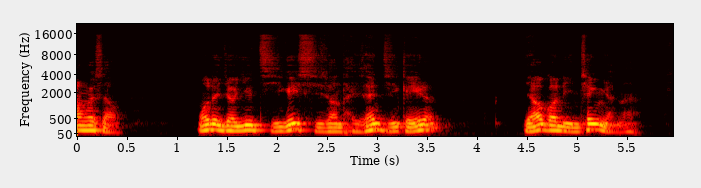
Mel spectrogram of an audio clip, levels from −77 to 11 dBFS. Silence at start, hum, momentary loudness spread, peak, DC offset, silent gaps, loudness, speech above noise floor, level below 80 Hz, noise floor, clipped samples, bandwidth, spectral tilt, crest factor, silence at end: 0 s; none; 15 LU; -10 dBFS; under 0.1%; none; -23 LUFS; 53 dB; -62 dBFS; -75 dBFS; under 0.1%; 16 kHz; -8.5 dB/octave; 14 dB; 0.35 s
